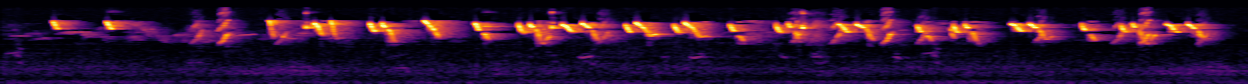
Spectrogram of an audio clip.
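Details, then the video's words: Saffron finch, male singing with female calls, for rousing a caged bird into song. A fast, unbroken run of sharp, high chirped notes, several per second, loud and steady throughout. "Foguea seu Canário da Terra com Esse Piado de Fêmea e o Macho Cantando"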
